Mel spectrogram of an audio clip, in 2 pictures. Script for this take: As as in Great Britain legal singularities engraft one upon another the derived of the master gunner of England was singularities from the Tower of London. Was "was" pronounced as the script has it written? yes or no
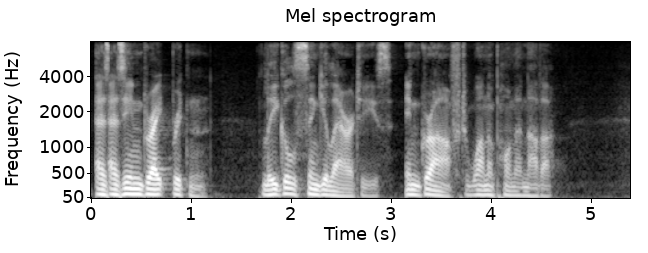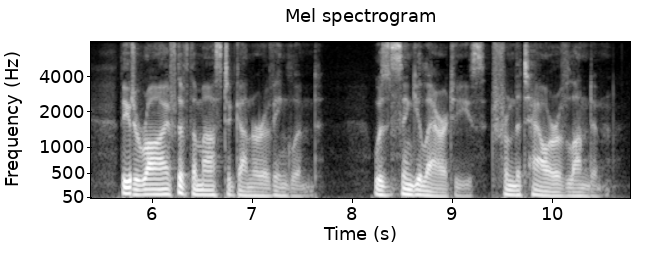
yes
